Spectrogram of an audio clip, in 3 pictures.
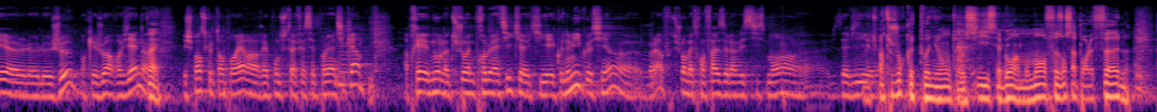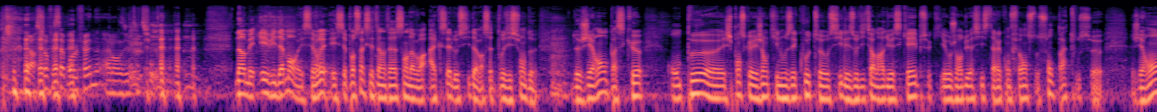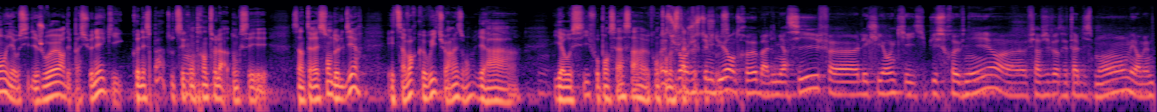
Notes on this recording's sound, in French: Dans le cadre du salon de l'escape game et des loisirs immersifs qui s'est tenu à Lyon le 11 septembre 2023, nous avons posé les micros de Radio Escape pour enregistrer 3 épisodes. Dans le cadre du salon de l'escape game et des loisirs immersifs qui s'est tenu à Lyon le 11 septembre 2023, nous avons posé les micros de Radio Escape pour enregistrer 3 épisodes.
